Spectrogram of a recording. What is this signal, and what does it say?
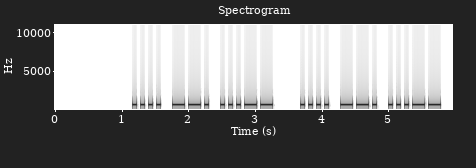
Morse code, heard as a keyed tone, about 19 wpm, 700 Hz. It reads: HG3 HG3
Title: Callsign Prefixes for Top 25 DXCC - Repeated 3x - 20wpm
